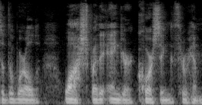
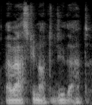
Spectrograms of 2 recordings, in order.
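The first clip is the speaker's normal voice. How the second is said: much softer, gentle rebuke; softly; 4 semitones lower, 7 dB quieter than usual. A narrator's reading. Joven gently scolds Leif on the road, soft and low. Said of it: "Joven said softly".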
